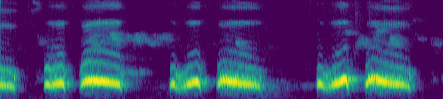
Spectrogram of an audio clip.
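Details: Spotted dove calling, played to lure birds, clean recording: three phrases of a short rising warble followed by a longer soft falling coo, separated by short silences.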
